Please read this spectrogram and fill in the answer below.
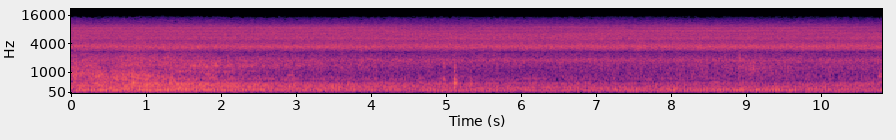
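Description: Steady high-pitched hiss of outdoor background noise, with one short, sharp click about five seconds in.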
